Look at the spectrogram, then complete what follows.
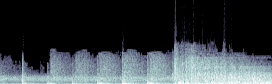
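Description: Heavy metal drum kit hammering out hard, evenly spaced hits about twice a second with a deep kick underneath. About three and a half seconds in, the kit's explosion comes in as a loud blast whose rumble carries on.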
